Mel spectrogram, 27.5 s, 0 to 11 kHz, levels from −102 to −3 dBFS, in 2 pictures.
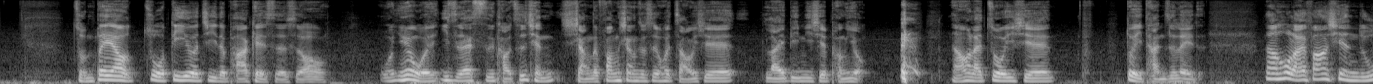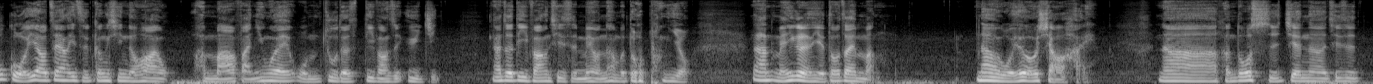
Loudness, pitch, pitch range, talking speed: -31 LUFS, 130 Hz, 115-145 Hz, 265 characters per minute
